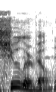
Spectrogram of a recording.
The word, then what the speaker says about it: Schuylerville: It's Schuylerville. – It's Schuylerville. The guy, Fred Drum, that disappeared. My father knew him. – But wait, it is Schuylerville? – It's Schuylerville, yeah. It's after Philip Schuyler.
